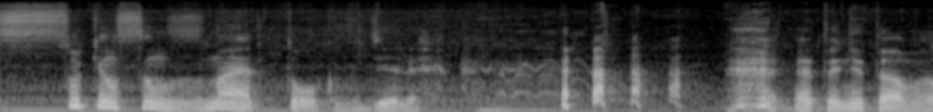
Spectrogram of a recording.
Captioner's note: laughter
